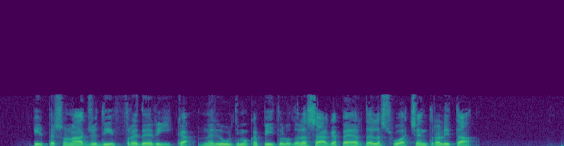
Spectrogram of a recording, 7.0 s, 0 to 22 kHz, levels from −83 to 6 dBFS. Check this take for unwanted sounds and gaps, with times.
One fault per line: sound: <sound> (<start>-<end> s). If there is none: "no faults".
no faults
